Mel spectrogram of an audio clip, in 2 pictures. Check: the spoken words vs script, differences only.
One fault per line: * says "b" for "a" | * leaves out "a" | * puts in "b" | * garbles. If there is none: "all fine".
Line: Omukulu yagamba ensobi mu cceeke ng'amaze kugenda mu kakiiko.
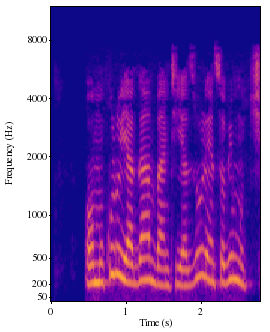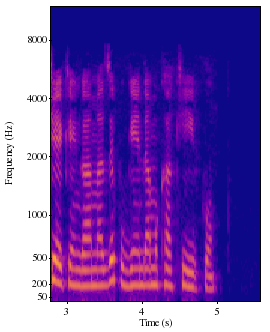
* puts in "nti yazuula"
